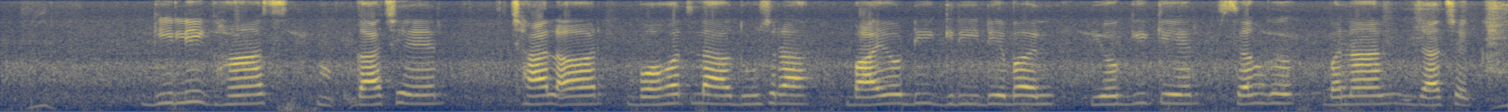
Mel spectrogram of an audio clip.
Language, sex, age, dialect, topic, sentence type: Magahi, female, 18-24, Northeastern/Surjapuri, agriculture, statement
